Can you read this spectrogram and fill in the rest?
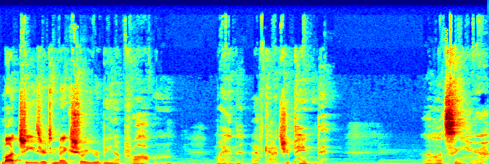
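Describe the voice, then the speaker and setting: A man's voice: fairly low pitch, expressive, measured pace, a bit bright, soft background music. A man playing a menacing, smirking mercenary ex-bodyguard in an audio roleplay, with a taunting, sardonic way of talking. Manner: taunting, sardonic, swearing, drops to whispers. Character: menacing, smirking male mercenary ex-bodyguard holding someone at gunpoint. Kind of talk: dramatic audio roleplay spoken to the listener.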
